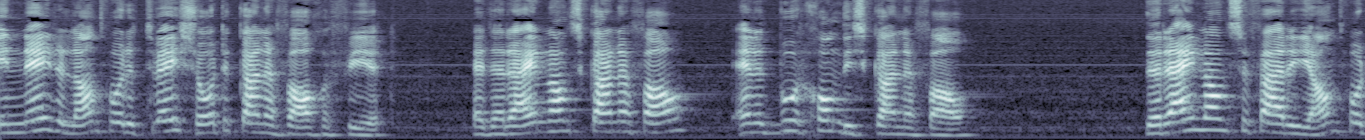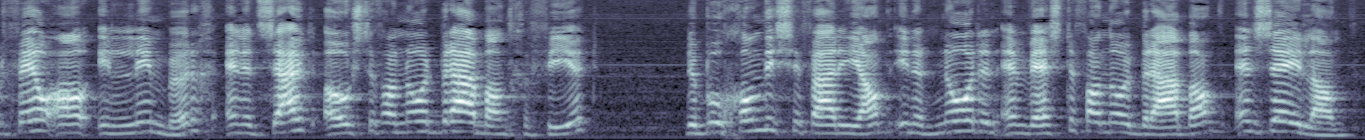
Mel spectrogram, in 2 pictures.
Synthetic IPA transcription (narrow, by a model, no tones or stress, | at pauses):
ɪnːejdərlɑntʋɔɹdəntʋejsoːɹtəkaɹnəvɑlˠχəviːrt | hətrɛjnlɑntskarnəvɑlˠ | ʔɛnɦəd̚burχɔndiskaɹnəvɑlˠ | dərɛjnlɑntsəvaːɾiɑntʋɔrtfeːlˠɑlˠɪnlɪmbørχɛnɦətsœɥtowstəvɑnːoːd̚braːbɑntχəviːərt | dəbuχɔndisəvaːɾiɑntɪnətnoːrdənɛnʋɛstəvɑnːoːt̚braːbɑntɛnzeːlɑnt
